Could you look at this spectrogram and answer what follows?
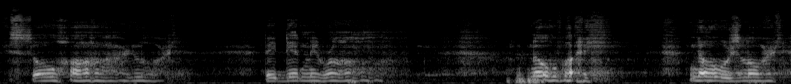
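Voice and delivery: soft, slow, mournful mock complaint to the Lord; hushed woe-is-me whine; mock lament. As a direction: moan it like a self-pitying sad song. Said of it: "I can sing "Woe is me".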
